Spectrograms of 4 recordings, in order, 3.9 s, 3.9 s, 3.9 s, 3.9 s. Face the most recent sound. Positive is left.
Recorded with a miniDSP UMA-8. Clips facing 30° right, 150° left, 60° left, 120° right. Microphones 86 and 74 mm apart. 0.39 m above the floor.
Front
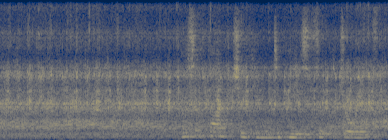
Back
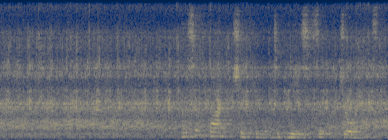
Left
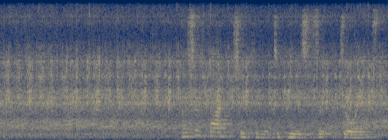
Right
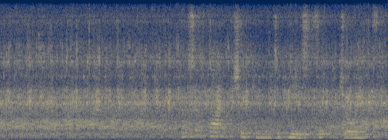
turn(degrees=125)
